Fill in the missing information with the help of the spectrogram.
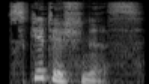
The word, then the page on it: skittishness: British English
